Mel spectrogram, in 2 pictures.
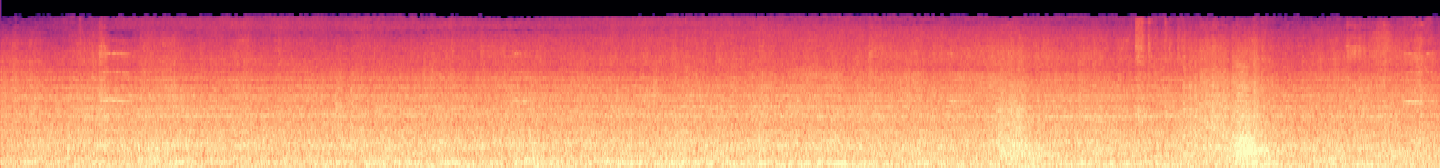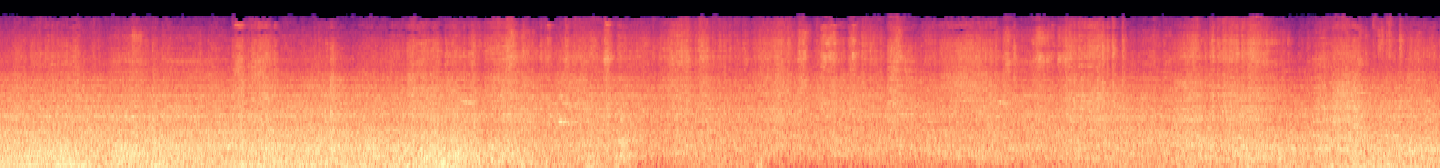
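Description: Empty open-top coal hoppers of a freight train rolling slowly past as the train slows to stop, wheels rumbling on the rail with a faint wheel squeal. Two brief louder noises come about ten and twelve seconds in, the second the loudest, and the low rumble dies away in the last third.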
